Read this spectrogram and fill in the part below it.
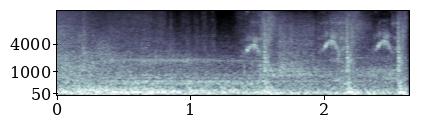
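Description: A Confringo blasting spell explodes in the video game Hogwarts Legacy, giving a loud, dense boom with sustained roar and whooshing spell effects throughout.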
